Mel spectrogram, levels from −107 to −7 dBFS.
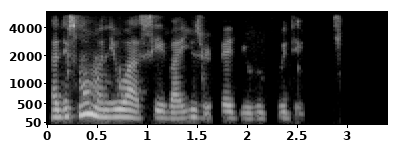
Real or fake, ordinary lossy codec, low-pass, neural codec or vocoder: fake; none; 5.4 kHz; codec, 44.1 kHz, 7.8 kbps, DAC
